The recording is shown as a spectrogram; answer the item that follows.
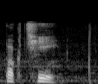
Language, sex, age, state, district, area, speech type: Maithili, male, 60+, Bihar, Madhepura, rural, read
